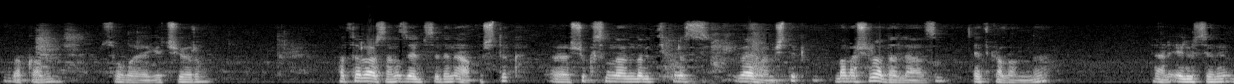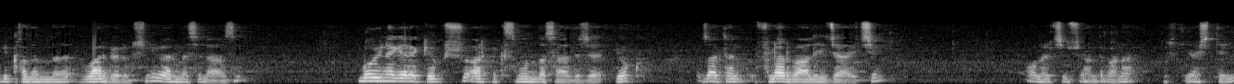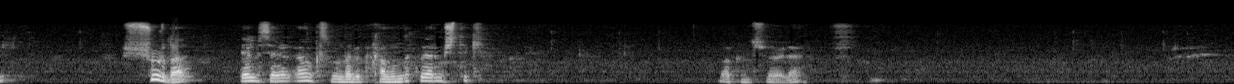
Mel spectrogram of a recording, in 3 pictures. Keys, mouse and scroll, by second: 4.2-4.6 scroll up 1, 11.6 click, 15.6-18.4 drag, 21.3 click, 22.3 click, 23.5 click, 25.0-27.8 alt+drag, 28.8-30.9 drag, 30.9-34.1 alt+drag, 34.1-35.9 drag, 35.9 alt+click, 36.6-37.0 drag.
